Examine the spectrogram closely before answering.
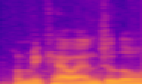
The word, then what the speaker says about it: Michelangelo: Oh, you know, Leonardo da Vinci, you know, Michelangelo, Michelangelo, I mean, you pronounce it the Italian way, right?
